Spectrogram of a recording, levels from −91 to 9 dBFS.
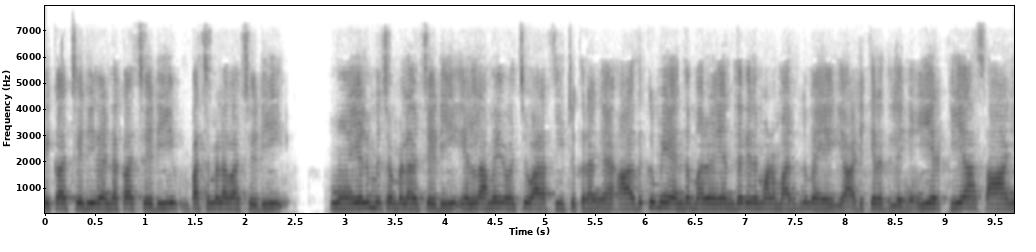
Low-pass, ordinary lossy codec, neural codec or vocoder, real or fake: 7.2 kHz; AAC, 32 kbps; codec, 16 kHz, 4.8 kbps, FACodec; fake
